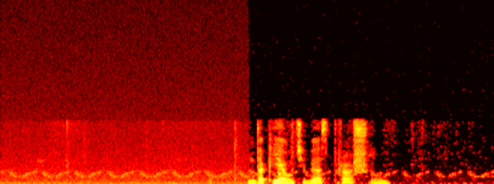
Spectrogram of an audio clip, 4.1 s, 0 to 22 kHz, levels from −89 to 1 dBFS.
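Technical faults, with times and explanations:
2.06–4.12 s, overdone noise removal: the room noise, about 17 dB below the speech before this, drops and breaks up into twinkling specks, and quiet parts of the speech go with it as bands near the noise estimate are cut. Unlike a gate, this flickers band by band within the speech.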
